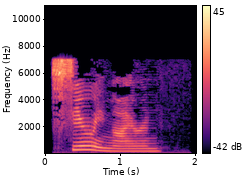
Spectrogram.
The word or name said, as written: searing iron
